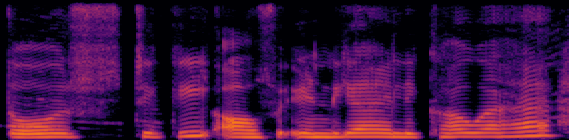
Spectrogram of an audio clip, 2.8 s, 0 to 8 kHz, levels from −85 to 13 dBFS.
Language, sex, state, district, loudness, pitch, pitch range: Magahi, female, Bihar, Gaya, -22 LUFS, 210 Hz, 200-235 Hz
